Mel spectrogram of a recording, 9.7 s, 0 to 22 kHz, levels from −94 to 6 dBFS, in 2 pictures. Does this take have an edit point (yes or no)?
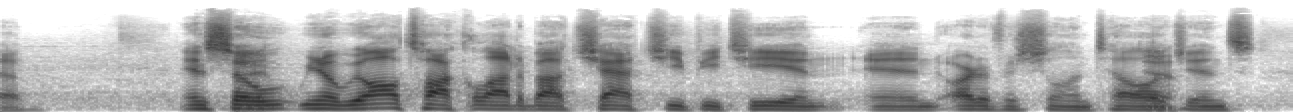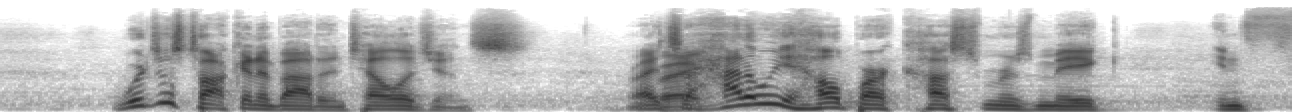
no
